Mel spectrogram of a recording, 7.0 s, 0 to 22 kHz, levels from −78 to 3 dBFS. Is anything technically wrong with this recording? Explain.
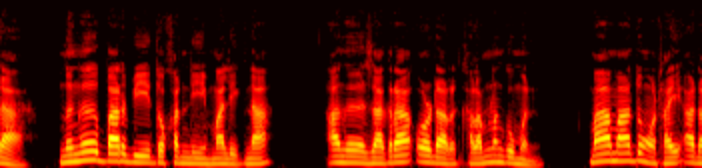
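No, nothing technically wrong is audible in this speech recording.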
